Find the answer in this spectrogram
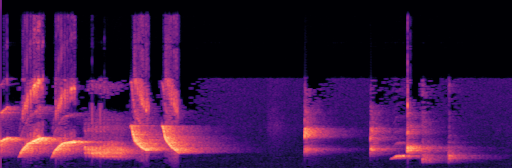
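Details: White-rumped shama, a kept bird, singing with imitations of other birds: loud rising and falling slurred whistles in quick succession, a pause, then scattered sharp upward notes and short whistled phrases.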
